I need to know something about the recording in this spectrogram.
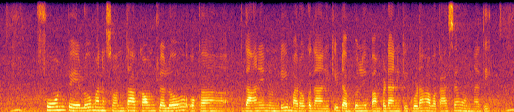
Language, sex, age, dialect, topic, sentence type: Telugu, female, 18-24, Central/Coastal, banking, statement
